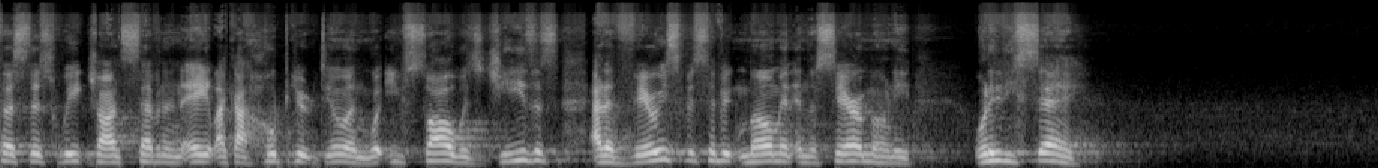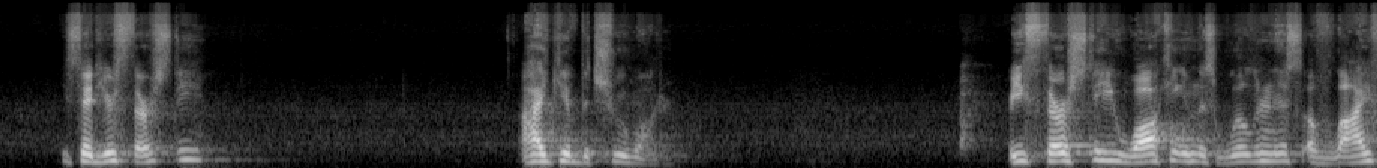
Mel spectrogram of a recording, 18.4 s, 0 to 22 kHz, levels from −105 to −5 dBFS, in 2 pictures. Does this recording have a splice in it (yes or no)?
no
